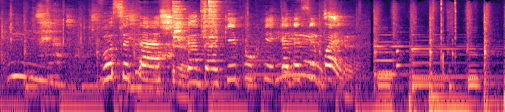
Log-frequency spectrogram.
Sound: speaking Portuguese

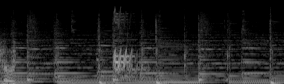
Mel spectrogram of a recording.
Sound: pinball bouncing sound

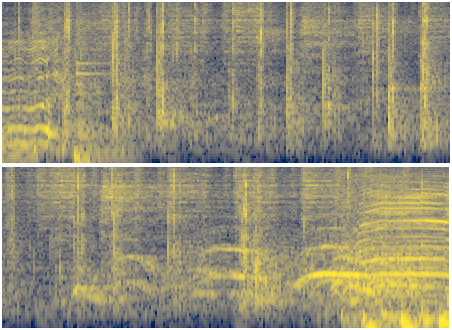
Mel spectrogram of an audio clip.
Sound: hands clap; shoes tap

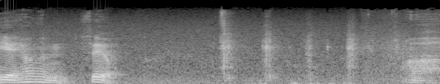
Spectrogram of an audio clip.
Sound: crunchy

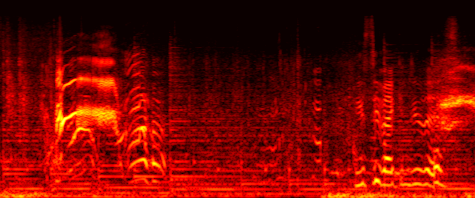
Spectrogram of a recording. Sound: screaming; screaming

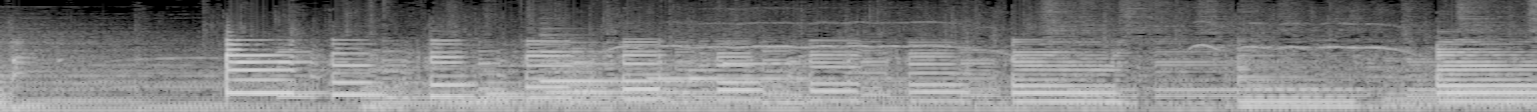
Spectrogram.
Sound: audience applauds and cheers

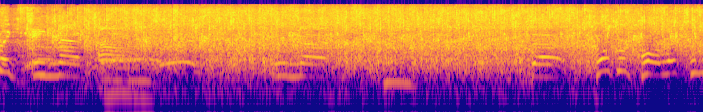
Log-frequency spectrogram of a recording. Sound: applause

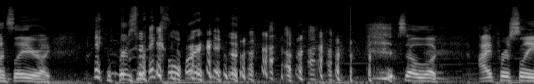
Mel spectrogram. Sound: laughs

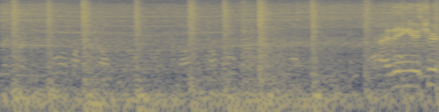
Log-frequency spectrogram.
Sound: car motors

